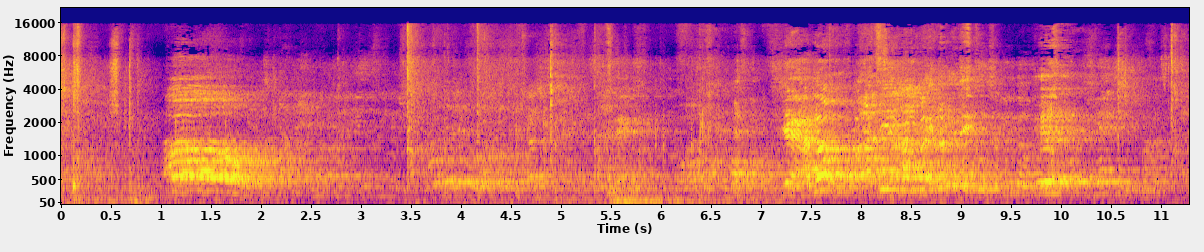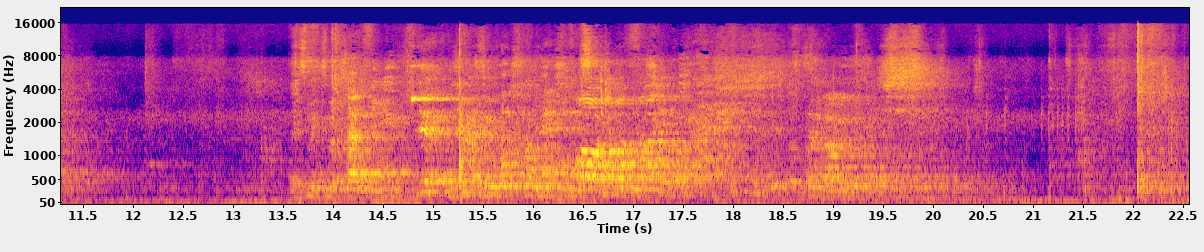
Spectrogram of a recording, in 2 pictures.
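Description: Men talk and call out to each other in a large echoing hall.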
